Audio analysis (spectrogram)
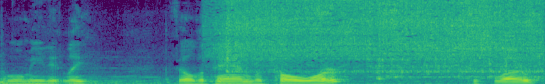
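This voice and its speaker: Over noticeable background noise, a man with a very deep, low pitch talks at a very slow pace with fairly even intonation. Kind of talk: casual cooking tutorial. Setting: home kitchen, background noise.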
